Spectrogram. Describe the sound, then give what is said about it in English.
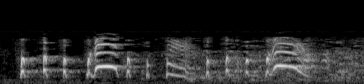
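An impressionist imitates chickens cackling on a farm in the morning, with a quick run of about a dozen fairly loud clucks that swell into drawn-out squawks partway through, and no other talk. “And the cackling of the chickens.”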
